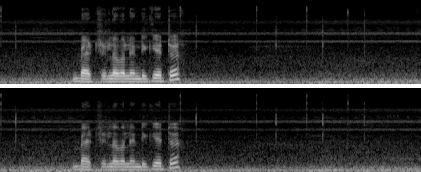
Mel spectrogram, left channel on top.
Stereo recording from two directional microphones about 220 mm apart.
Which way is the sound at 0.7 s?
25° left (ahead or behind).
